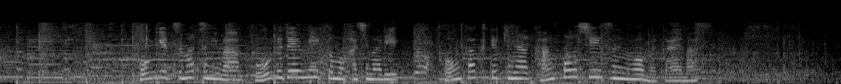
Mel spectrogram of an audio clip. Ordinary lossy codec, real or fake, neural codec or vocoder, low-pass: Opus, 32 kbps; fake; vocoder, 44.1 kHz, 128 mel bands, Pupu-Vocoder; 7.2 kHz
